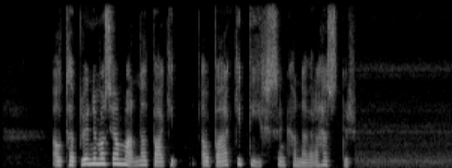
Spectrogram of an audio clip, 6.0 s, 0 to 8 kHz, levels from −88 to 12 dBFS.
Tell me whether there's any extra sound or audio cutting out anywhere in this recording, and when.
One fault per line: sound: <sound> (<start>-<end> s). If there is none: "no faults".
no faults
